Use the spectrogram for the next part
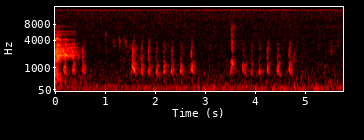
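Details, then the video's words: Angry squirrel scolding someone nearby during a long bout of yelling; rapid strings of short, even barks follow one another in two runs of about eight, fainter and set against a low background rumble. "Getting yelled at by a squirrel"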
